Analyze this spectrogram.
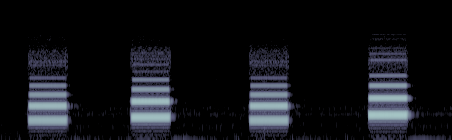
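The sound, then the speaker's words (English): A series of four steady harmonic test tones, each about half a second long, evenly spaced with silent gaps, the pitch shifting slightly from tone to tone, the last highest. Tones like those Schlaug played to musicians and non-musicians while watching their brains with MRI. “Using magnetic resonance imaging, or MRI, Schlaug watched the brains of musicians and non-musicians as they listen to a series of tones like this.”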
